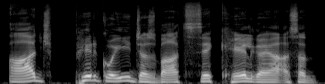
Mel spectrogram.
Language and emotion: Urdu, neutral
